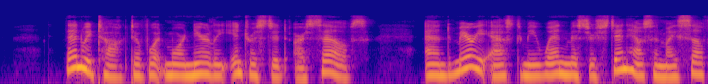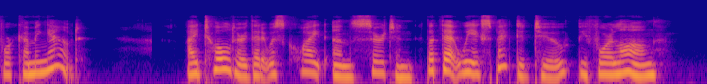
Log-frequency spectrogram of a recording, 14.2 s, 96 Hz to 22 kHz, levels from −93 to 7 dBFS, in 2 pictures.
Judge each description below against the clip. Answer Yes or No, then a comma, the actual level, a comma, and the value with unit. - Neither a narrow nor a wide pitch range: Yes, average, 3.6 semitones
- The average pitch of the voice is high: No, medium, 180 Hz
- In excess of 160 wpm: No, average, 155 wpm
